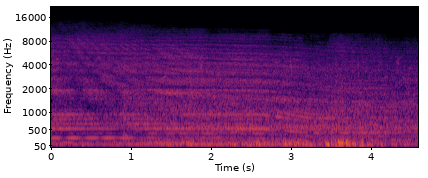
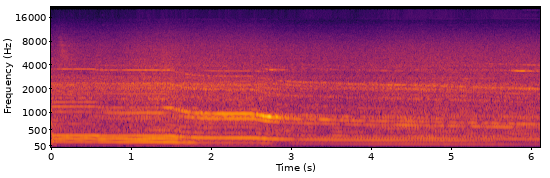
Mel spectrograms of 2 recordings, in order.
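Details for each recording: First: E-flite Commander mPd 1.4m electric RC plane in flight after a crash that broke the motor magnet mount free of the foam: propeller drone with a wavering buzz and uneven shudder through throttle changes, from the loose motor mount. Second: E-flite Commander mPd 1.4m RC plane after crash repairs, spinner visibly wobbling: clean, even propeller hum through the full throttle range, dropping smoothly in pitch with no resonance, buzz or vibration; motor and prop sound fine.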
